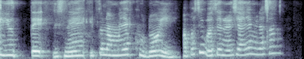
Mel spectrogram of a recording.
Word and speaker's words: くどい: Kutoi atau kudoi itu bacanya Ilham?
